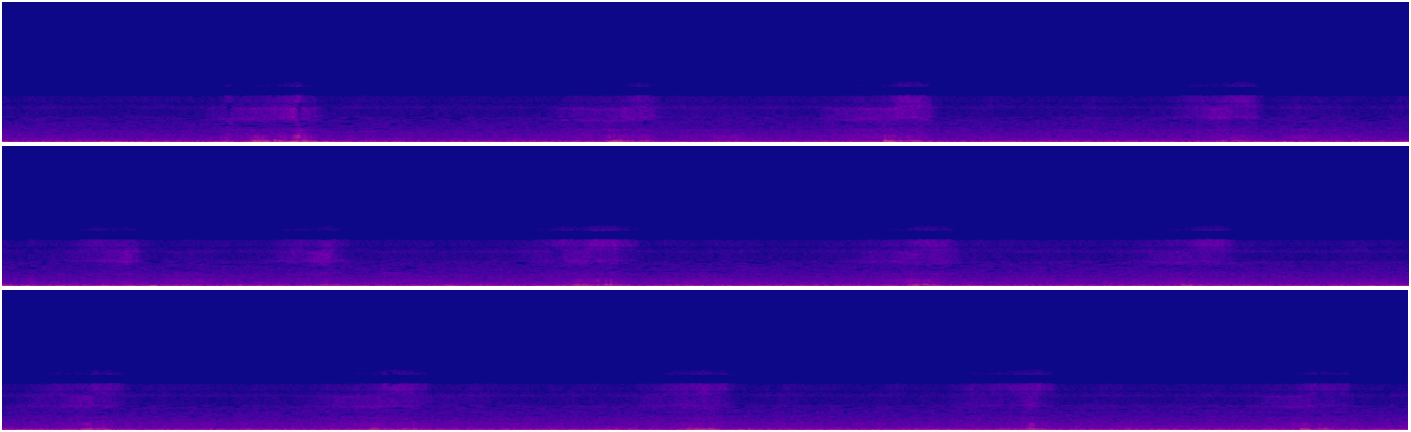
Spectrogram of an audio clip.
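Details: Sleeping mixed beagle named Princess snoring, with gentle wheezy breaths recurring roughly every one and a half seconds against a constant low-pitched hum.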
